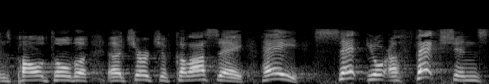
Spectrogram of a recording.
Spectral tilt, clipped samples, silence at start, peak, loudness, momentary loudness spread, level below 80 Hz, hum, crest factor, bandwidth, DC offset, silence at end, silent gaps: -7 dB/octave; under 0.1%; 0 s; 0 dBFS; -19 LUFS; 6 LU; -60 dBFS; none; 18 dB; 5.4 kHz; under 0.1%; 0.05 s; none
